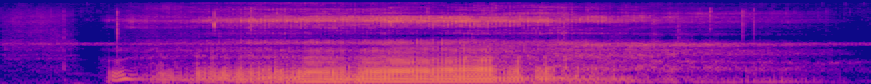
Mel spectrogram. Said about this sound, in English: The creature did not seem comfortable with the summoning of God, and made another growl, louder, angrier, and more terrifying.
